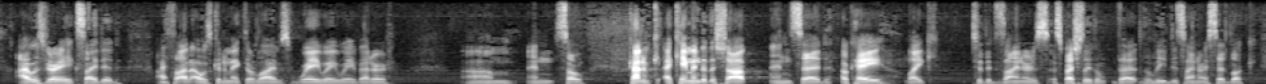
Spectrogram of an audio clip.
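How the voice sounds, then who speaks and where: Over music in the background, a man with an American accent speaks at a fairly quick pace with a fairly low pitch and fairly even intonation. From United States. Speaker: software engineer, conference speaker. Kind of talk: conference talk. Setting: stage with audience. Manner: casual, many fillers.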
